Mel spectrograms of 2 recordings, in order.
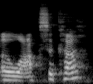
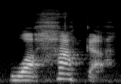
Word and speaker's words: Oaxaca: city in mexico and all my students generally want to say oaksica but you pronounce it like this oaxaca like the eight the x is a h sound okay so x at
